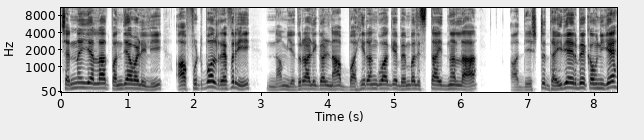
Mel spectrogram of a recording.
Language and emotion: Kannada, angry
